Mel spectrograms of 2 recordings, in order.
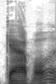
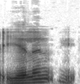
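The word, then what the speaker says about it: Gävle: I'm going to say Gavel is how you pronounce it, but it might be the Scandinavian, Swedish, you might have to say Gavel. – Sure. – Sure, yeah. Or Jelen.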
